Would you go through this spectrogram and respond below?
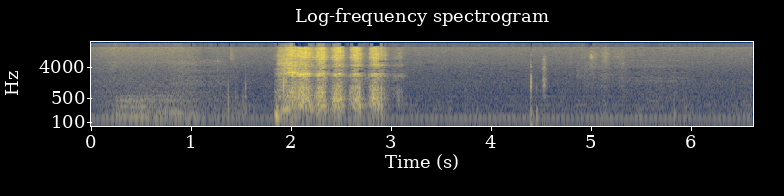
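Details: A steady low hum is broken by a second of rapid, noisy crunching or scraping bursts, then a single click. No clear animal call stands out.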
